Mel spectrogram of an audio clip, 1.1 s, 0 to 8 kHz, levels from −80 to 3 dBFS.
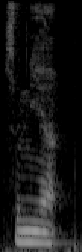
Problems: low volume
